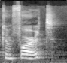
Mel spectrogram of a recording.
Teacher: the word comfort the stress on the first syllable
